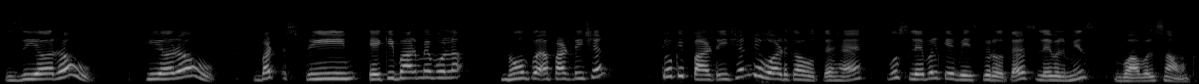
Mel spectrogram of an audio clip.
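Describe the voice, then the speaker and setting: A female English teacher lectures her class in a mix of Hindi and English, explaining step by step and often checking whether students are following. Her voice is high with a darkish tone, and the recording has its highs cut off.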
